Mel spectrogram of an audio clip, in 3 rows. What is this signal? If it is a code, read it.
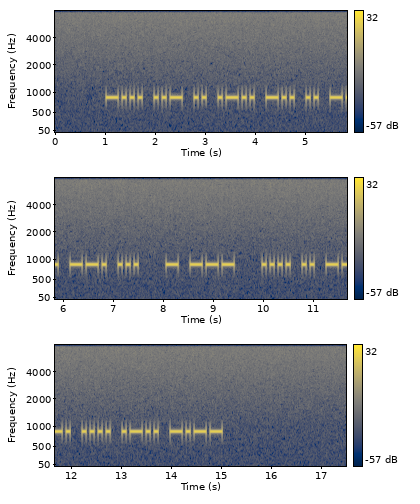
Morse code, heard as a keyed tone, machine-sent, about 15 wpm, 870 Hz. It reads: BUILDINGS TO HIGHLY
